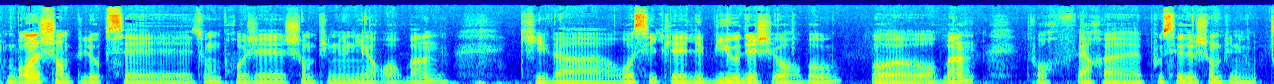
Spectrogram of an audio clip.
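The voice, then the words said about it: Iranian-accented French. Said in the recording (French): “ce bel accent. nous vient d'Iran, donc c'est pour ça qu'on aura un bel accent”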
